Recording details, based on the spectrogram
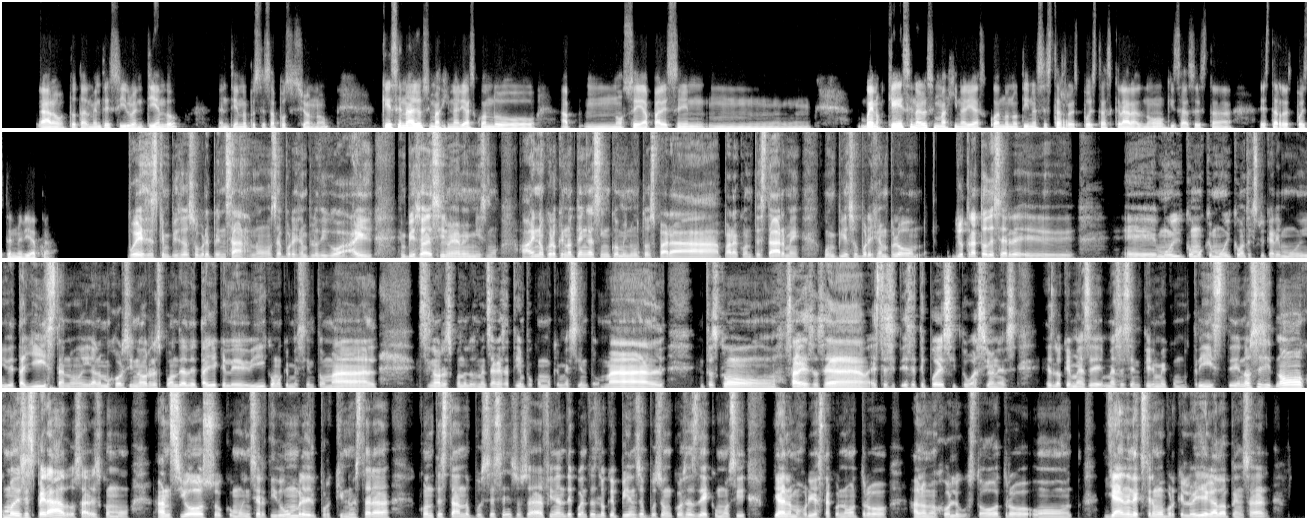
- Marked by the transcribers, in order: none
- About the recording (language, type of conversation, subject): Spanish, advice, ¿Cómo puedo aceptar la incertidumbre sin perder la calma?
